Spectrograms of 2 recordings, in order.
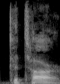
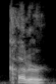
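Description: First: The word is said to rhyme with guitar. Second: The word is said not rhyming with guitar. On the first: The speaker calls it wrong. "like guitar" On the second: The speaker calls it right. "the correct pronunciation of the country is Qatar"

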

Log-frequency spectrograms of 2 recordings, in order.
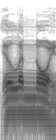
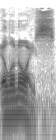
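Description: First: The final s is silent. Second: The final s is pronounced. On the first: The speaker calls it right. "Say it correctly" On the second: The speaker calls it wrong. "not Illinois"

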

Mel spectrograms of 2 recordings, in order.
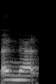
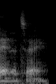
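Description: First: The name is said with American pronunciation. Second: The name is said with Norwegian pronunciation. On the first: "the more Americanized pronunciation" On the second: "in a Norwegian accent, it would be... Closer to Annette"

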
